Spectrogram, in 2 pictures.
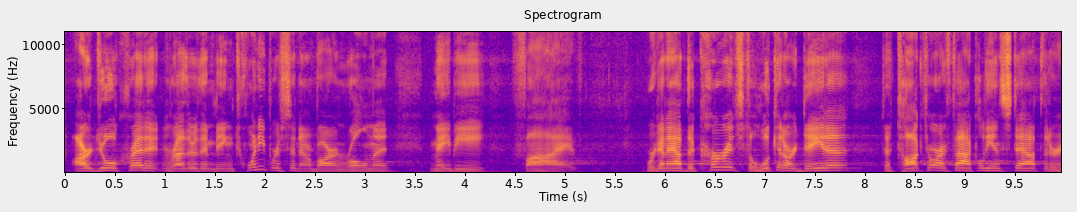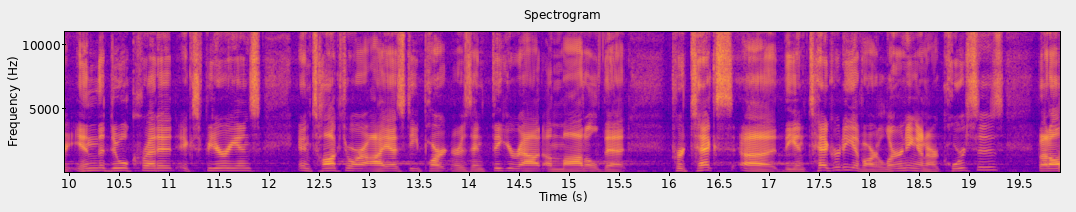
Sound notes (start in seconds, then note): none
